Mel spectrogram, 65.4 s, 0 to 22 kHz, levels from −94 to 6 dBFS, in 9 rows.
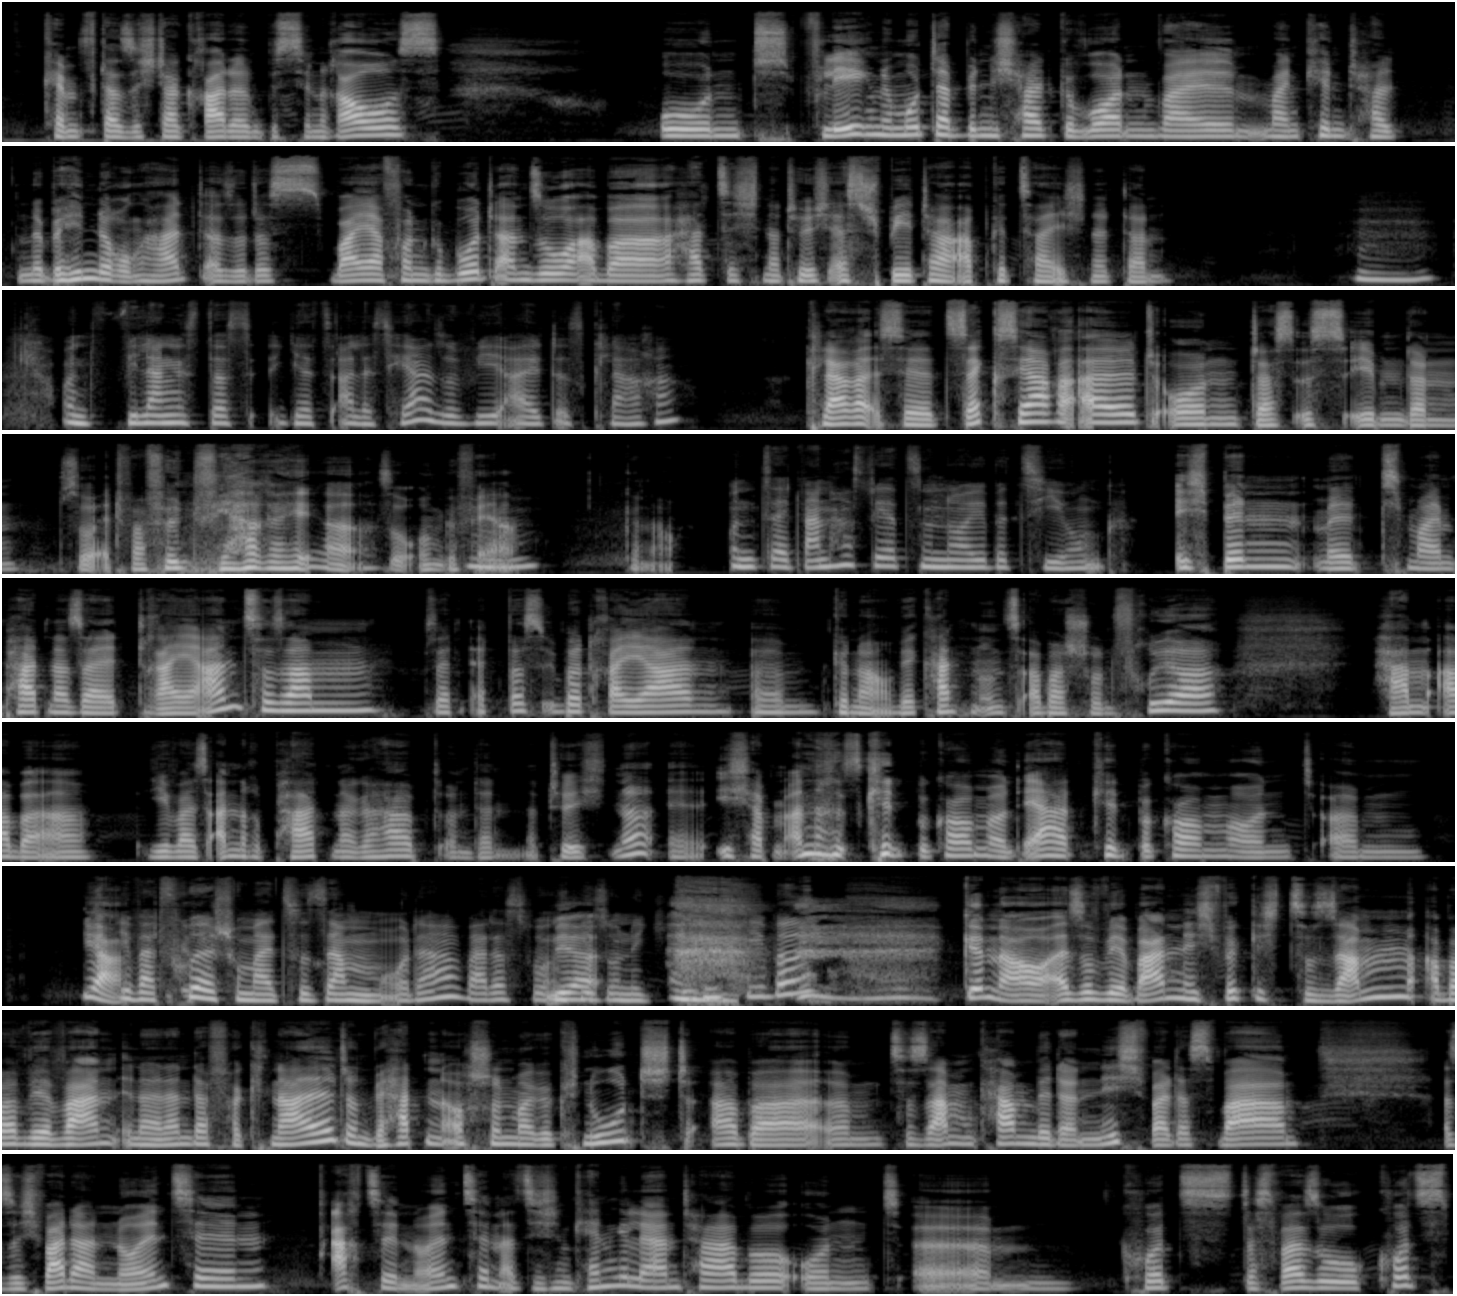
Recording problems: none

